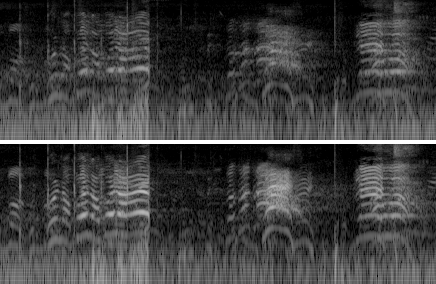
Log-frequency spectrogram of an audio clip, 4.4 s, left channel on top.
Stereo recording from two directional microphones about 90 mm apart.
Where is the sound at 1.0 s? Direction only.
35° right (ahead or behind).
